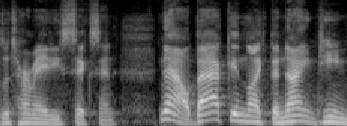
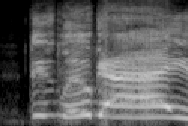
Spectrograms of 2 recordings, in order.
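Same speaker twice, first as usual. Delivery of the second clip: put-on yelling voice, higher; 13 semitones higher than usual. Imagining Trump playing the video game and shouting at the robots: imitating Trump yelling.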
